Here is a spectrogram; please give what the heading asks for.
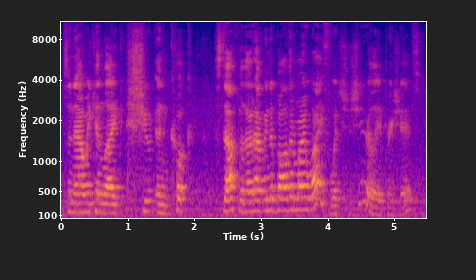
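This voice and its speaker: A high-voiced man hosts a live cooking stream from his basement kitchen, joking around and reading out viewers' messages in an excitable, casual way. He sits a little back from the mic, so his voice sounds slightly distant, and the room adds a noticeable echo. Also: normal speed, a little hiss or hum. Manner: excitable and jokey, reads out chat messages.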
